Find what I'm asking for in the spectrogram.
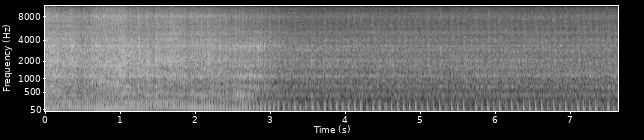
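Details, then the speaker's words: Honda Beat ESP scooter CVT: rough revving settling into steady knocking about three times a second; suspected worn variator or roller housing and rollers; noisy block, pull feels off. "Kasar banget tapi buat tarikan udah enggak enak teman-teman ya"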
